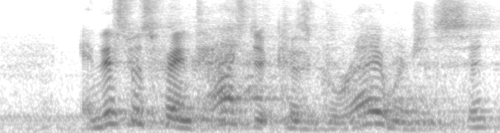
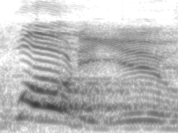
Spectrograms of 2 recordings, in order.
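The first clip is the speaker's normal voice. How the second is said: Woe to you much louder, woe punched; stressed woe; 12 dB louder than usual. Shown as a demonstration. Preacher contrasting the cooler Woe to you, louder. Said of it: "Not as cool as".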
